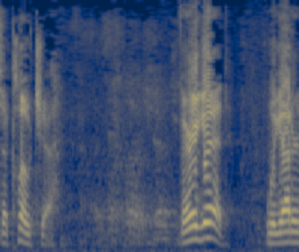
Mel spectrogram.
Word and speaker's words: Sjeklocha: glory and it's pronounced no that's not right so cloture three simple syllables the J is silent it's my wife likes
